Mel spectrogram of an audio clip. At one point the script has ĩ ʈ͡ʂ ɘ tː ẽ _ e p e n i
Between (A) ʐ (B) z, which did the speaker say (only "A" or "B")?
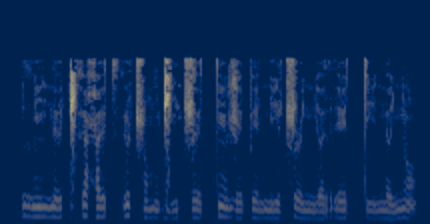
A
